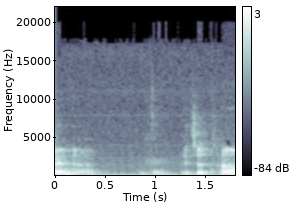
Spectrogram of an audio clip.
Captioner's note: offscreen Voice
